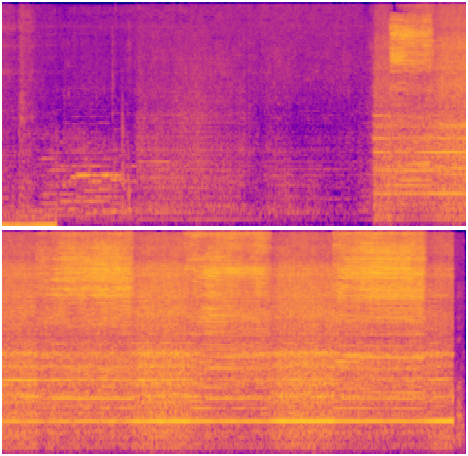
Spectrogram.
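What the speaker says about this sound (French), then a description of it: "j'ai poncé en arrondissant aussi les bords" Scrap wood for a two-cat house sanded as its edges are rounded, with steady, loud abrasive grinding beginning partway through after quieter handling noises.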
